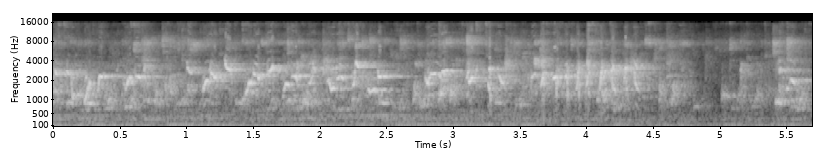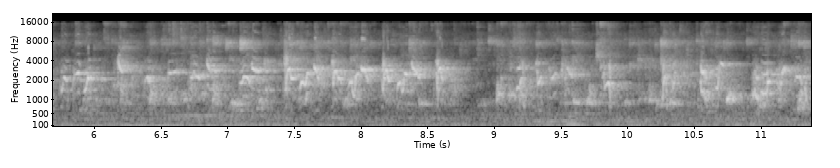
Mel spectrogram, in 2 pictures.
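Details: Long stretch of continuous Yellow-vented Bulbul chatter, recorded as a lure to encourage ropel singing in caged birds: dense, rapid phrases with two short lulls and faint running water behind.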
